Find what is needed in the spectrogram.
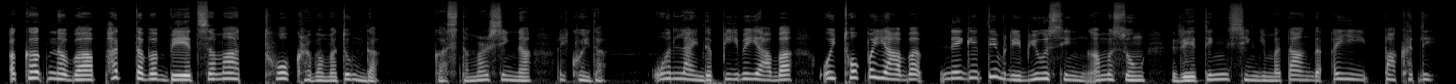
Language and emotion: Manipuri, fearful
